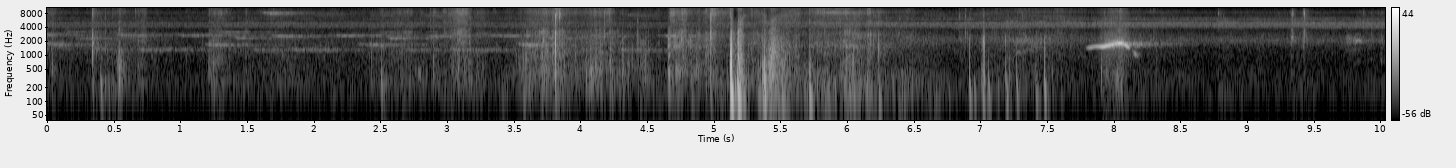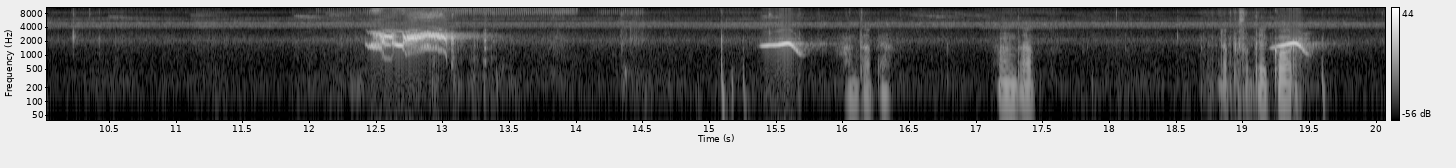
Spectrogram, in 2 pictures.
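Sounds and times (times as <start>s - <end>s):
whistled bird call: 7.8s - 8.4s, 12.4s - 13.4s, 15.4s - 15.9s, 19.1s - 19.6s
tangled bird call: 12.4s - 13.5s, 15.4s - 15.9s.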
